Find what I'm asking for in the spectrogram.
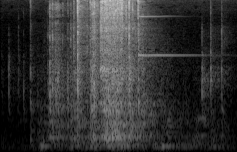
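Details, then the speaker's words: Marchant KE mechanical calculator after rebuild: short clatter of gears and keys, then a faint, clear ding as the carry runs fully across; normal carry bell. "you can hear that bell it's kind of faint but it's there"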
